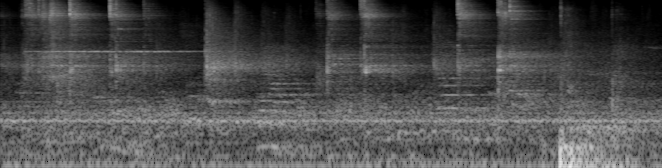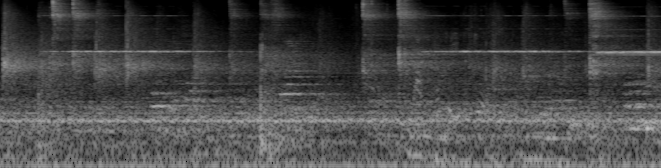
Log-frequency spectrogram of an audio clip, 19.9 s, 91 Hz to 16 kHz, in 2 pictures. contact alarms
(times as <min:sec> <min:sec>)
0:01.0 0:03.1, 0:10.6 0:13.4, 0:16.1 0:19.8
